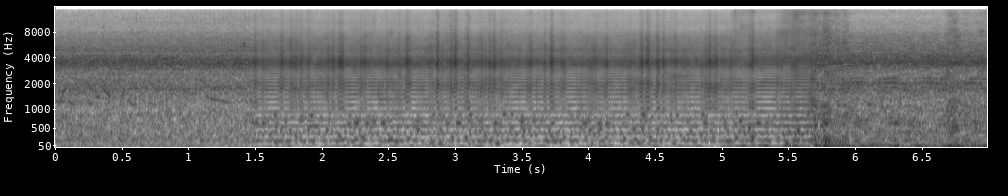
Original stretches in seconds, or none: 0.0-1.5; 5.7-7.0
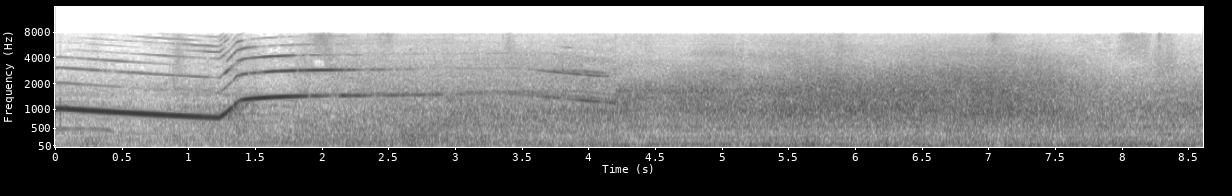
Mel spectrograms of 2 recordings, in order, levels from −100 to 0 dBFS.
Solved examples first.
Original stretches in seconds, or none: 0.0-4.4; 5.1-6.7; 7.2-8.6

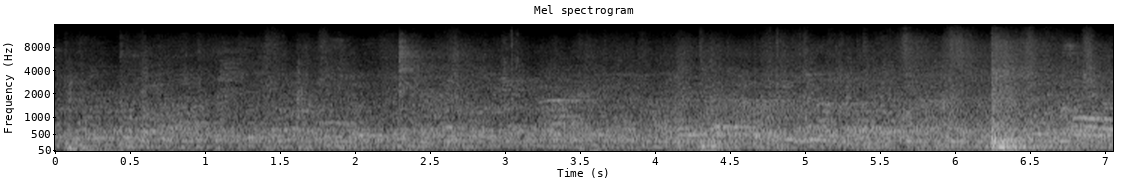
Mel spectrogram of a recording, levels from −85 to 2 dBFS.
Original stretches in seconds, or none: 0.0-4.1; 5.0-5.6; 6.4-7.1

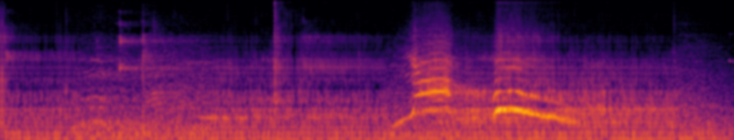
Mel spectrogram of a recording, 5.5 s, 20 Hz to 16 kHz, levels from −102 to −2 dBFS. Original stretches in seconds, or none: 0.6-1.6; 2.9-3.5; 5.1-5.5

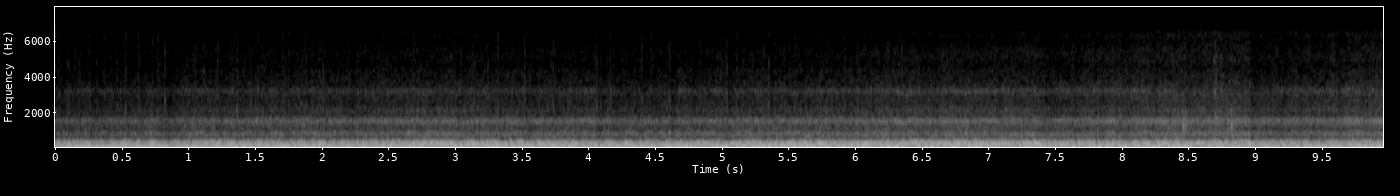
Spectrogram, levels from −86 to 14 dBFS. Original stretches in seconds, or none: 0.0-6.3; 7.6-10.0

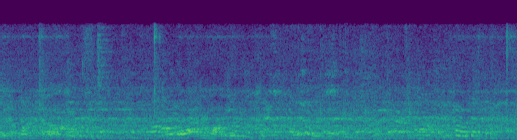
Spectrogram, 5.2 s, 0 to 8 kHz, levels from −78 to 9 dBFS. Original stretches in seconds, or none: 0.7-1.8; 2.7-4.5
